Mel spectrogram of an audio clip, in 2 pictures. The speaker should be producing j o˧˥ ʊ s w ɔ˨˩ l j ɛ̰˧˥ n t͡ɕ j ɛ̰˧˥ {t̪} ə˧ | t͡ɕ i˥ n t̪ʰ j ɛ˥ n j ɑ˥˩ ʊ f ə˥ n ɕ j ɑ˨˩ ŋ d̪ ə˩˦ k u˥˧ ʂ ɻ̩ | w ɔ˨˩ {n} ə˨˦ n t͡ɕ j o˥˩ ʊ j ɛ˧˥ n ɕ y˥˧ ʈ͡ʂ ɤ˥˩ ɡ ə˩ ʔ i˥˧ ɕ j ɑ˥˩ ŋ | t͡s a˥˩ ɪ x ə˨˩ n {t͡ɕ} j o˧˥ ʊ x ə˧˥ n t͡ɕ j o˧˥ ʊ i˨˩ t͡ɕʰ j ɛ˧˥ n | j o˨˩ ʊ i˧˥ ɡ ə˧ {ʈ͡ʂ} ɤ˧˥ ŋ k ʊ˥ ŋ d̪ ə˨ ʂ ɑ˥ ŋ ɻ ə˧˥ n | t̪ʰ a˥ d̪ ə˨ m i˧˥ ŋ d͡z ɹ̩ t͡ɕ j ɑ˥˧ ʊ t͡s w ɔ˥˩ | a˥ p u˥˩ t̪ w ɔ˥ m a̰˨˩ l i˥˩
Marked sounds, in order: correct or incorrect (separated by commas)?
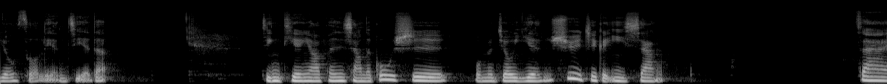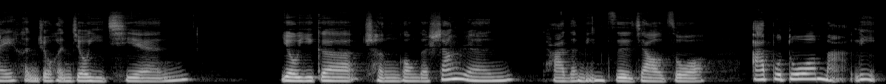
incorrect, incorrect, correct, incorrect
